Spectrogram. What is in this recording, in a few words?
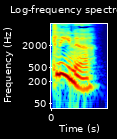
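"cleaner", English, uk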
